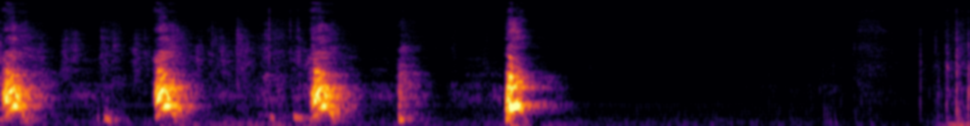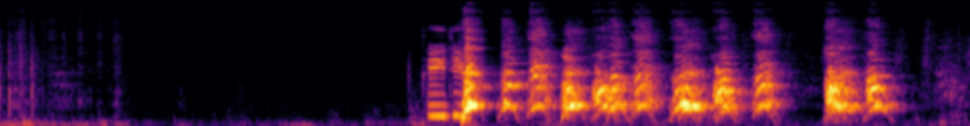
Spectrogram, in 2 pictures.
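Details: Jack Russell Terriers in a multi-dog household waiting indoors for their owner's return; single sharp barks about once a second, a brief pause with faint rustling, then a dense burst of rapid overlapping barking.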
